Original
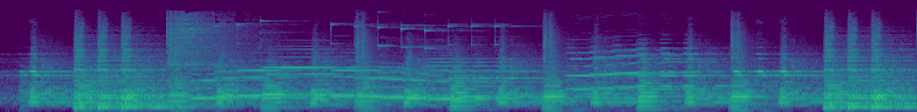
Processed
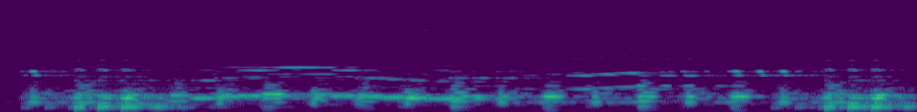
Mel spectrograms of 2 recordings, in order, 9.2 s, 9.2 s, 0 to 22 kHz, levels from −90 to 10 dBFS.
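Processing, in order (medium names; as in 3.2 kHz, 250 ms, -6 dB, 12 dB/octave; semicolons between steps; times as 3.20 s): peaking EQ 5.5 kHz -11 dB 1.9 oct; on a send: reverse echo 530 ms -11.5 dB; on the sum: spectral contrast expander 2.5:1; trim -1.5 dB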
